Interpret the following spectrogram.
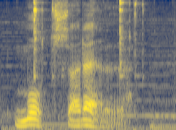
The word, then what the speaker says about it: mozzarella: You have to say it like that, mozzarella.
